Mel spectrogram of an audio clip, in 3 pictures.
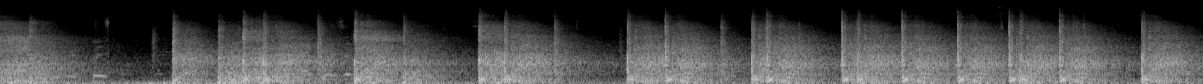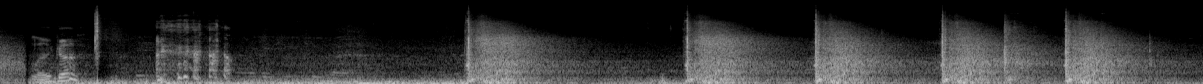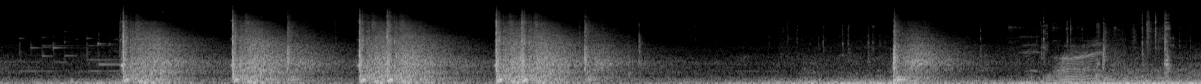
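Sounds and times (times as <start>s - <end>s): gunshots echoing indoors: 0.0s - 1.0s, 1.7s - 12.3s, 16.7s - 23.9s, 25.2s - 30.7s, 32.9s - 33.8s.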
